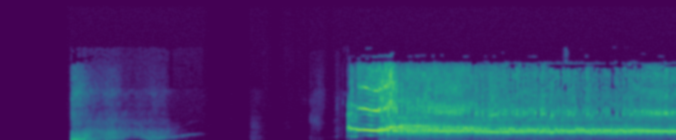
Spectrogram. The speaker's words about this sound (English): Did that come through really good? That had to have been the best fucking fart of the whole. Bro. Like, dude, that fucking freedom fart and screech was amazing. That's like the best one I've ever done, dude.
